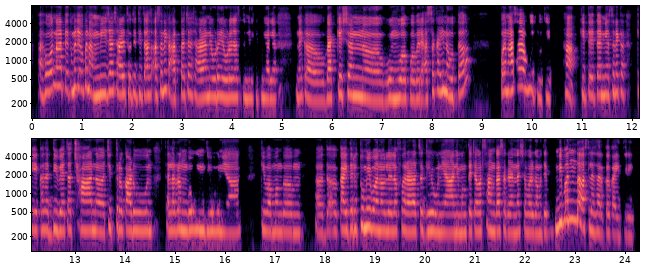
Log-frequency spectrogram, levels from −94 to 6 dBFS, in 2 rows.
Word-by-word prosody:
हो 305 +4 0
ना, 390 +2 +5
ते 330 - +1
तर 320 - -11
म्हणजे 360 +1 +4
पण 380 - +3 0.2
मी 290 +1 +1
ज्या 315 +2 +4
शाळेत 285 -1 +5
होते 285 0 -5
तिथं 270 -1 -2
असं-असं 275 +3 +2
नाही 335 +1 0
का, - - +1
आत्ताच्या 275 +4 -1
शाळांनी 250 +1 +2
एवढं-एवढं 255 -1 -1
जास्त 255 0 0
नाही 245 -1 -6
की 245 +1 -17
तुम्हाला 240 -1 -4 0.4
नाही 255 0 -3
का 250 -3 +1 0.3
व्हॅकेशन, 265 +1 +3 0.4
होमवर्क 245 +1 -1
वगैरे 235 -1 -1
असं 235 +6 -4
काही 320 +1 -1
नव्हतं, 290 -1 0 0.7
पण 315 0 +2
असं 365 +3 +6
होत, 320 -8 -4
की 255 -2 -7 0.3
हां, - - +5 0.2
की 280 - -2
ते 275 -1 0
त्यांनी 275 0 +2
असं 275 +2 -4
नाही 300 0 +1
का, 295 - -5 0.3
की 270 -4 -3
एखाद्या 260 +1 -3
दिव्याचा 255 0 0
छान 255 -1 +3
अ, 240 -1 +1
चित्र 270 -1 -4
काढून, 250 0 +1 0.3
त्याला 250 0 -1
रंगवून 255 0 -1
घेऊन 245 0 -4
या 230 0 -2 0.5
किंवा 250 -2 -4
मग 240 0 -6 0.6
अ, 230 - -4
द - - -6 0.2
काहीतरी 260 0 +4
तुम्ही 290 0 +4
बनवलेलं 250 -2 +1
फराळाचं 245 -1 +2
घेऊन 240 -1 -2
या 235 0 0
आणि 235 0 +2
मग 235 0 -5
त्याच्यावर 245 0 0
सांगा 245 -1 +2
सगळ्यांना 235 -2 -1
अशा 240 0 -9
वर्गामध्ये 230 0 -4 0.2
निबंध 380 +6 +3
असल्यासारखं 240 -4 -1
काहीतरी 210 -2 -5
255 Hz, 175 wpm, -23 LUFS, 245-275 Hz, 0.7 s, असं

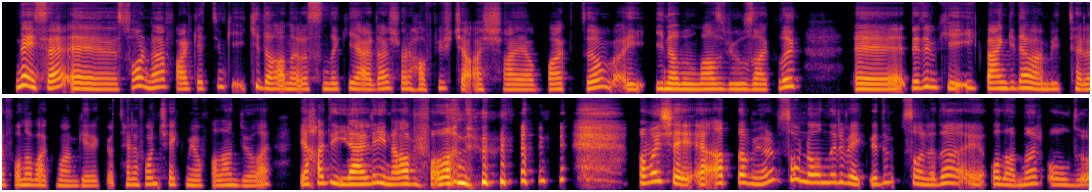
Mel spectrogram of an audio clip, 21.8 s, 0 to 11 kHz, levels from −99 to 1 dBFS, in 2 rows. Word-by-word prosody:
Neyse, 270 -3 +4
eee, 195 -3 +1
sonra 255 +4 0
fark 200 -5 -4
ettim 220 +6 -7
ki 360 +6 -16
2 285 -6 -7
dağın 205 -2 0
arasındaki 200 +1 -4
yerden 195 +1 -1
şöyle 205 -1 -5
hafifçe 190 +5 -6
aşağıya 180 -1 -5
baktım. 205 +7 -2
İ 185 - -2
inanılmaz 190 -1 +1
bir 190 - -2
uzaklık. 190 +9 -1 0.6
Eee, 185 -1 +2
dedim 250 +2 0
ki 235 -4 -4
ilk 245 -9 -4
ben 220 0 +3
gidemem, 215 -4 0
bir 195 0 -5
telefona 195 -1 -4
bakmam 175 -2 -5
gerekiyor, 175 0 -8
telefon 210 +2 -3
çekmiyor 205 -5 -5
falan 185 +1 -5
diyorlar. 175 +7 -5 0.3
Ya 225 - +3
hadi 260 +1 +2
ilerleyin 225 +2 +4
abi 230 +1 +4
falan 225 - +5
diyorum 290 +6 +5 0.2
ben. 340 0 +2 1.0
Ama 310 +6 +5
şey, 255 -10 +6
eee, 220 - 0
atlamıyorum, 270 +3 +1
sonra 360 -5 +1
onları 285 0 0
bekledim, 230 +3 -1
sonra 220 -7 -3
da, 255 -1 -1
eee, - - -4
olanlar 225 +2 -2
oldu. 200 -2 -5
215 Hz, 140 wpm, -22 LUFS, 190-255 Hz, 1.0 s, şey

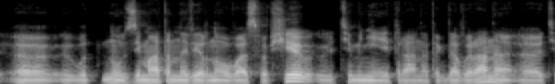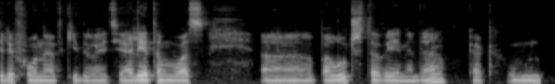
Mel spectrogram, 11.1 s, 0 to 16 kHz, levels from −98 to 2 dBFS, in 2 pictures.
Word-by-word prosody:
а, 95 -1 +1
вот, 100 0 -3
ну, 105 -3 +2
зима 100 +3 +4
там, 105 -2 +1
наверно, 95 -1 +3
у - - +1
вас 90 -1 +2
вообще, 100 -1 +5
э, - - -8
темнеет 95 -2 0
рано, 85 -2 -1
тогда 90 +2 -2
вы 90 +1 0
рано, 95 -5 +3
э, - - -5
телефоны 90 -1 -5
откидываете. 90 0 -10
А 90 - -3
летом 95 -1 0
у - - -4
вас, 90 0 -3 0.5
а, 90 -1 -7
получше-то 95 -1 -3
время, 85 -1 -5
да? 105 +7 -4 0.2
Как? 85 -2 -13
Мгм. 95 -1 -5
95 Hz, 150 wpm, -26 LUFS, 90-95 Hz, 0.5 s, вообще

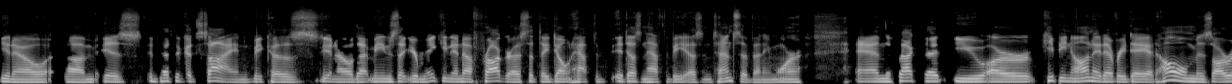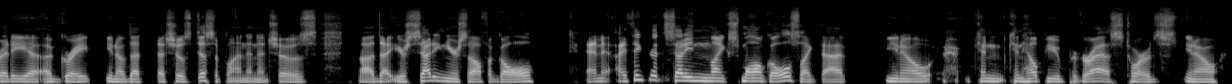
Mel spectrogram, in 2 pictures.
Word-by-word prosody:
you 135 -1 +2
know, 115 0 +2 0.2
um, 120 0 +1
is 130 -3 0
that's 150 +1 -3
a - - -1
good 140 -3 -2
sign 120 -8 +1
because, 120 -2 -1
you 140 - +2
know, 120 -1 0
that 125 0 +1
means 135 -1 +1
that 145 -3 +1
you're 130 - +2
making 145 +3 -2
enough 125 -1 +1
progress 145 -5 +2
that 140 - -3
they 130 0 0
don't 130 0 0
have 125 -2 0
to 120 - -11
it 140 - -1
doesn't 130 -2 0
have 120 -1 +1
to 120 - -14
be 125 0 -1
as 115 0 -3
intensive 120 0 -2
anymore 115 +2 -1 0.5
and 135 0 +3
the 135 - 0
fact 155 -1 +3
that 145 -1 +3
you 135 -1 +3
are 130 0 +3
keeping 155 -4 -1
on 155 +3 +3
it 140 -3 +2
every 130 -1 +2
day 125 -1 +3
at 115 -1 0
home 155 - +3
is 130 -2 -1
already 130 0 +2
a 125 - +1
a 125 0 0
great, 125 +1 0
you 140 - 0
know 120 -1 +1
that 125 0 -1
that 125 -1 -1
shows 125 -2 0
discipline 125 - -2
and - - -3
it - - -4
shows, - - -2 0.4
uh, 60 -1 +2
that - - 0
you're 125 - +1
setting 165 +4 +2
yourself 125 -2 +1
a 125 - -5
goal 125 +3 +1 0.5
and 135 +2 +2
it - - -10
I 145 -1 +3
think 220 +3 -1
that 205 -1 -2
setting, 170 -4 +3
like, 150 -2 +2
small 150 -2 +2
goals 150 +7 +1
like 110 -1 -2
that, 110 +1 -1 0.4
you 140 -3 +1
know, 130 0 +1 0.4
can 140 -2 -1
can 145 - -3
help 140 +2 0
you 135 -1 +1
progress 125 -1 0
towards, 120 -1 -3
you 145 - 0
know, 120 -1 0
130 Hz, 210 wpm, -22 LUFS, 120-140 Hz, 0.5 s, and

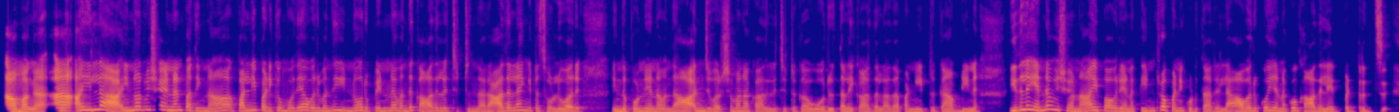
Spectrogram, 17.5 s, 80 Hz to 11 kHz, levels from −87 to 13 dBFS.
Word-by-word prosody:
ஆமாங்க. 220 -2 +6 0.3
ஆ - - +9 0.2
அ - - +7
இல்ல. 360 +3 +5 0.3
இன்னொரு 330 +5 +2
விஷயம் 345 0 0
என்னன்னு 305 +1 +2
பாத்தீங்கன்னா, 245 -6 -1 0.3
பள்ளி 265 +4 +2
படிக்கும்போதே 270 -1 -2
அவர் 265 -3 -2
வந்து 255 +6 -3
இன்னொரு 275 +3 -3
பெண்ண 250 +2 -2
வந்து 255 +5 -2
காதலிச்சுட்ருந்தாரு. 215 -6 -3
அதெல்லாம் 280 +3 +1
என்கிட்ட 260 -5 -6
சொல்லுவாரு. 210 -2 0 0.5
"இந்த 225 0 0
பொண்ணு 225 +2 -2
என்ன 220 -2 -2
வந்து 220 +2 -3 0.2
5 235 0 -2
வருஷமா 220 +3 -4
நான் 240 0 -5
காதலிச்சுட்ருக்க. 205 +1 -7 0.2
ஒரு 200 +2 -2
தலை 225 0 -1
காதலா 195 -1 -5
தான் 210 0 -6
பண்ணிட்ருக்கேன்" 195 -1 -5
அப்டின்னு. 180 -1 -4 0.5
இதில 355 +5 +5
என்ன 315 +6 +2
விஷயம்னா 250 -8 -2
இப்ப 265 -4 -4
அவரு 245 -1 -1
எனக்கு 220 +1 -7
இன்ட்ரோ 290 +6 +1
பண்ணி 250 -3 -2
கொடுத்தாருல, 195 -1 -4
அவருக்கும் 255 +4 -1
எனக்கும் 260 +6 -4
காதல் 205 +2 -1
ஏற்பட்டுருச்சு. 180 - -9
230 Hz, 160 wpm, -23 LUFS, 205-265 Hz, 0.5 s, ஆ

